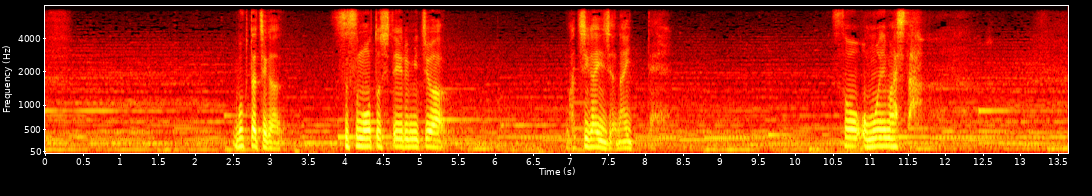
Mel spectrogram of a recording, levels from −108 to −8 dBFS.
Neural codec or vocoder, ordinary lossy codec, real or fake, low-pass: none; none; real; 7.2 kHz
